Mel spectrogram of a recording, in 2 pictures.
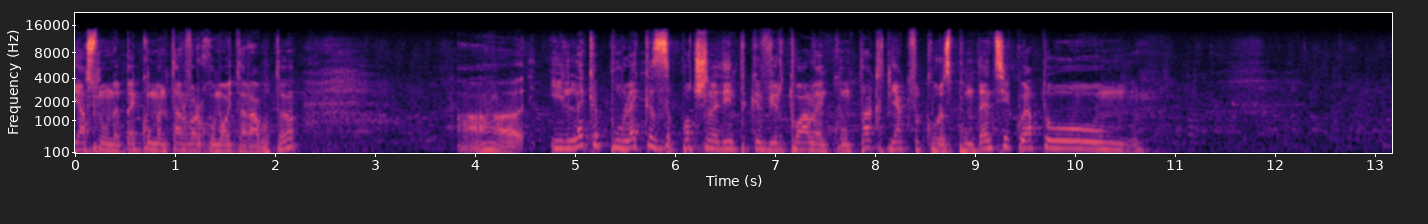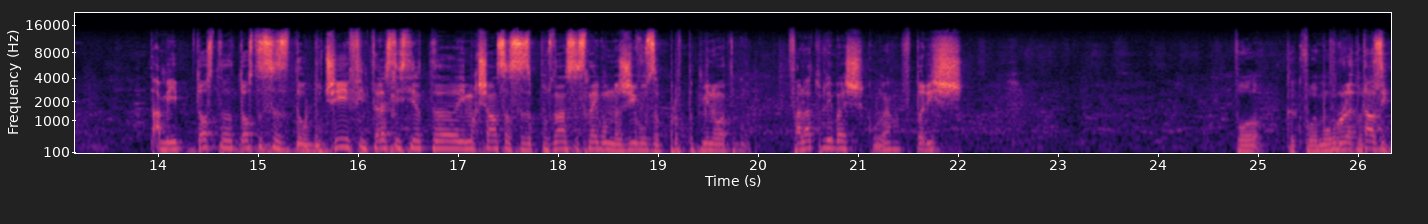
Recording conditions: live audience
